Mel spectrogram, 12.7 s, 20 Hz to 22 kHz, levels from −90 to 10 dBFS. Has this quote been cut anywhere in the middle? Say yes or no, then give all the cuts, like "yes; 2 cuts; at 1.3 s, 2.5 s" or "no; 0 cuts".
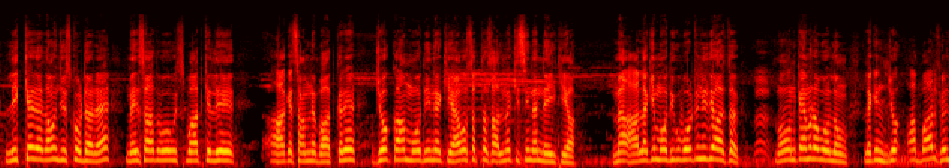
no; 0 cuts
